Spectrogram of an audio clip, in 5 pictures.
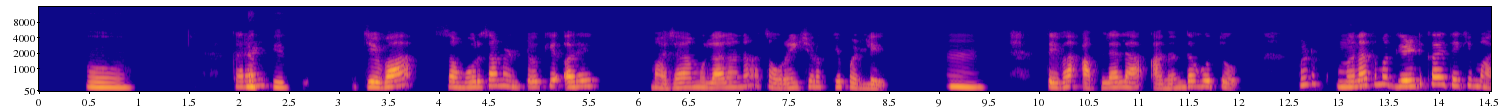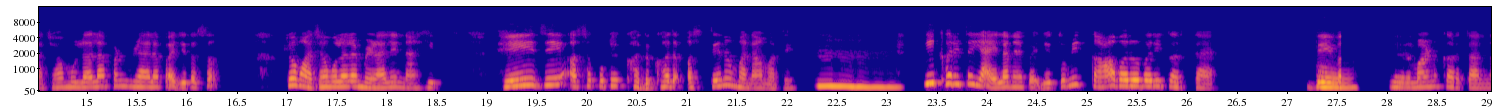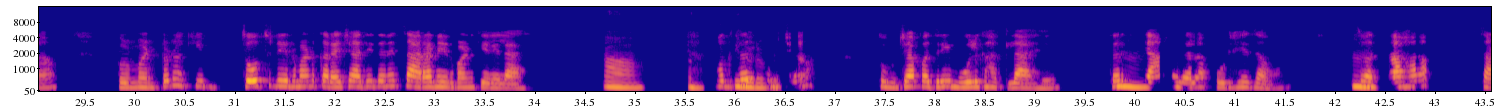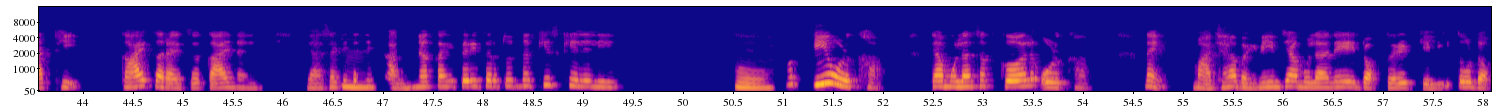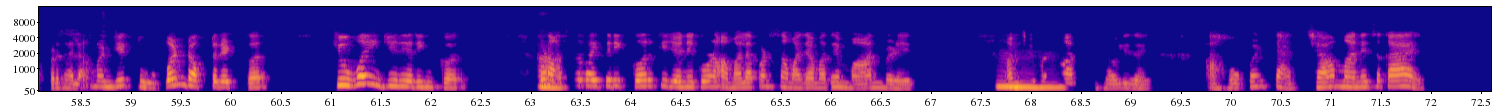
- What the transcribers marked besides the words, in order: tapping; in English: "गिल्ट"; other background noise; angry: "त्याच्या मानेचं काय?"
- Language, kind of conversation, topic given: Marathi, podcast, आई-वडिलांना तुमच्या करिअरबाबत कोणत्या अपेक्षा असतात?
